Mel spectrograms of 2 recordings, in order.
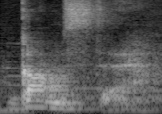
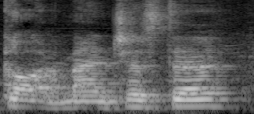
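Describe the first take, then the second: First: The name is squeezed into two short syllables. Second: Every syllable of the spelled name is said. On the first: The speaker calls it right. "It's Gomster" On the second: The speaker calls it wrong. "But it's not God Manchester"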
